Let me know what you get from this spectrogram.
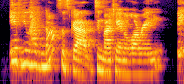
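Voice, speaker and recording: At a moderate pace, a woman speaks at medium pitch. Room echo is audible. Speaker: real estate agent. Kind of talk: casual vlog. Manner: halting.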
